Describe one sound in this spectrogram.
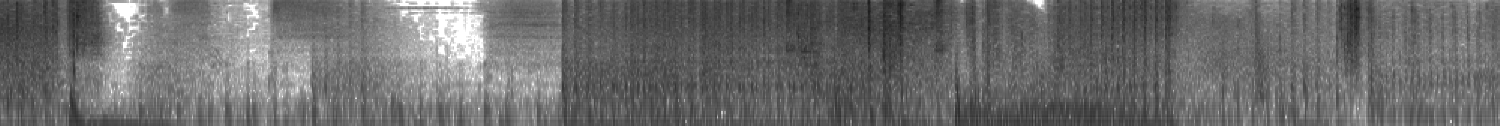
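A rifle fires loud gunshots.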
